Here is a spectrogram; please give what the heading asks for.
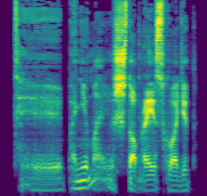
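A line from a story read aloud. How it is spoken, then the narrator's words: Hoarse. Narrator (Russian): хрипло заговорил Пердик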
